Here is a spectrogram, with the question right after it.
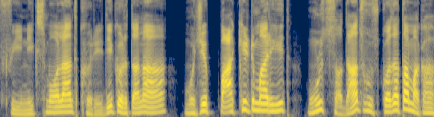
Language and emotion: Goan Konkani, fearful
